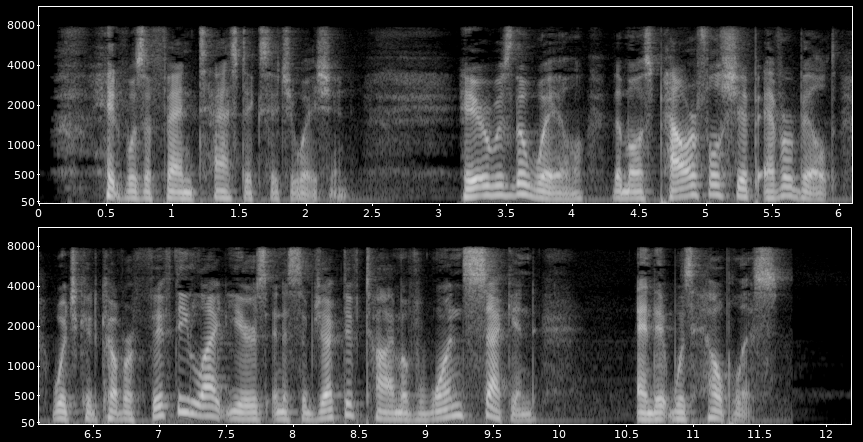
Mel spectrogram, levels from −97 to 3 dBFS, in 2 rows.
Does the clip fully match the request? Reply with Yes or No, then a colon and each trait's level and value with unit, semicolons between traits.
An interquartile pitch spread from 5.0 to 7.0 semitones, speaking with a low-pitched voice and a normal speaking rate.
Yes: wide, 5.5 semitones; low, 115 Hz; average, 155 wpm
